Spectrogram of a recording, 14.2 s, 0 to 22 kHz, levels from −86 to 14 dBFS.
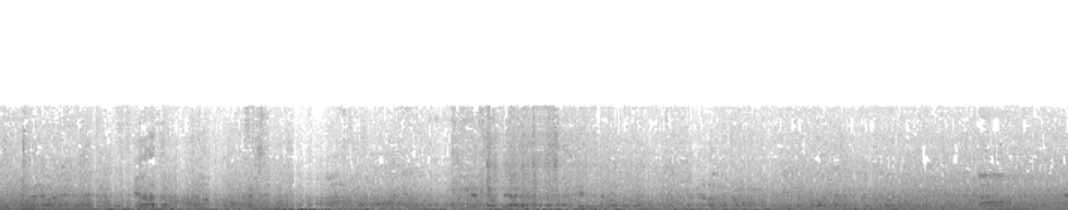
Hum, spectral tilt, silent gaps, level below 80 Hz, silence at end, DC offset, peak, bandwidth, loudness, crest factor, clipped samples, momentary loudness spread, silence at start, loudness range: none; -5.5 dB/octave; none; -28 dBFS; 0 s; under 0.1%; -8 dBFS; 11 kHz; -29 LUFS; 16 dB; under 0.1%; 6 LU; 0 s; 3 LU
